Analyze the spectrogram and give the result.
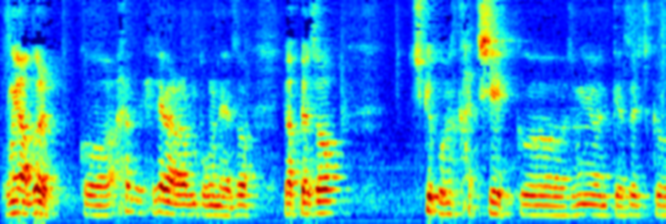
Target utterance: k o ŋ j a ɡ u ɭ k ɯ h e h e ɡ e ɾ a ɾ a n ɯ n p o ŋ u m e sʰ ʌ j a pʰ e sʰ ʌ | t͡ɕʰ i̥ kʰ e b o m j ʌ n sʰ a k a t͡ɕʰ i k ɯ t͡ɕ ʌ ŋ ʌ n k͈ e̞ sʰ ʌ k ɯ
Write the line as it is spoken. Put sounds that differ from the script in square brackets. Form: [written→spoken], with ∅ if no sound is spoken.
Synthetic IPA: k o ŋ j a ɡ [u→ɯ] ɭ k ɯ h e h e ɡ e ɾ a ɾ a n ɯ n p o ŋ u [m→n] e sʰ ʌ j [a→ʌ] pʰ e sʰ ʌ | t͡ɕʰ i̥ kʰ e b o m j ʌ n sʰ [a→ʌ] k a t͡ɕʰ i k ɯ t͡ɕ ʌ ŋ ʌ n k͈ e̞ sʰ ʌ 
